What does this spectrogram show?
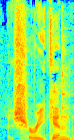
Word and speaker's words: shuriken: shuriken? I don't know. Fuck, it's a throwing dart. It's pronounced shuriken.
